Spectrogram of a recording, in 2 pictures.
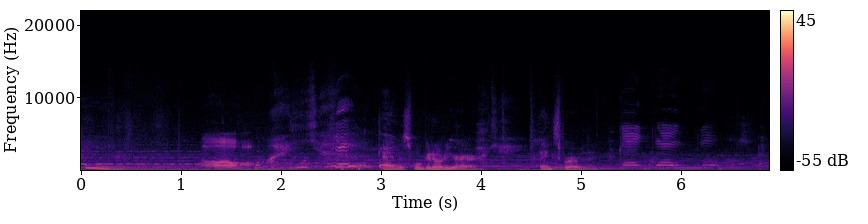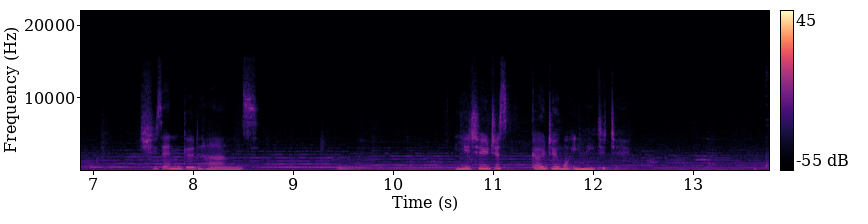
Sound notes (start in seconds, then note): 5.7 baby cooing happily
